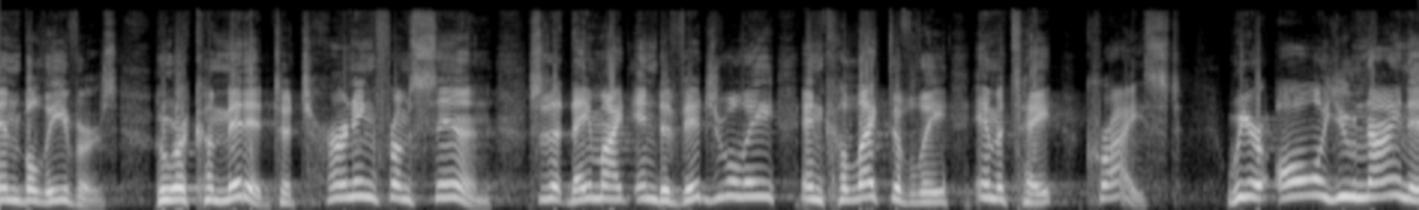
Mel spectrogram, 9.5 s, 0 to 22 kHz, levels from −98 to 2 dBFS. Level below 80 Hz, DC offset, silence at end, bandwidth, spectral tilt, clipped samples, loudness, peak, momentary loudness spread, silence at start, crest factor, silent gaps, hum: -68 dBFS; under 0.1%; 0 s; 17.5 kHz; -5 dB/octave; under 0.1%; -22 LUFS; -8 dBFS; 10 LU; 0 s; 12 dB; none; none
